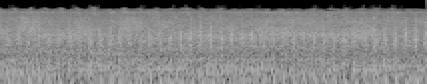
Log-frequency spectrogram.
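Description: A helicopter in a stealth action video game thrums with steady, dense rotor chop, loud and constant throughout with no speech over it.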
